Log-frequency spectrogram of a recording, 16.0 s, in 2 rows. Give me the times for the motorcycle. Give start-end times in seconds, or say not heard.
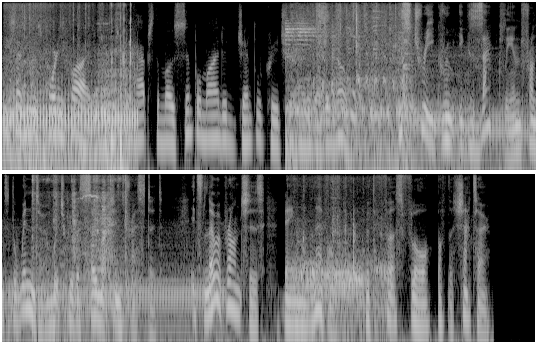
0.0-2.0, 6.0-11.4.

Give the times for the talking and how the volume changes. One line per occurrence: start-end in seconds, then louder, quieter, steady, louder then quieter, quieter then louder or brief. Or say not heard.
0.0-15.4 steady.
